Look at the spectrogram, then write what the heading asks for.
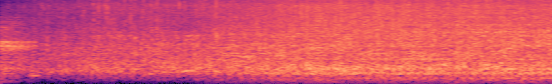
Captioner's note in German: Wasserplätschern und Motorgeräusche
